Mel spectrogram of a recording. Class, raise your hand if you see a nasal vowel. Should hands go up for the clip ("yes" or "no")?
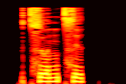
no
